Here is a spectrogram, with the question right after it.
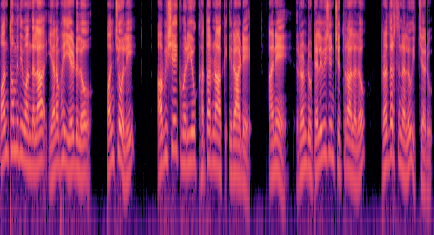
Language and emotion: Telugu, neutral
